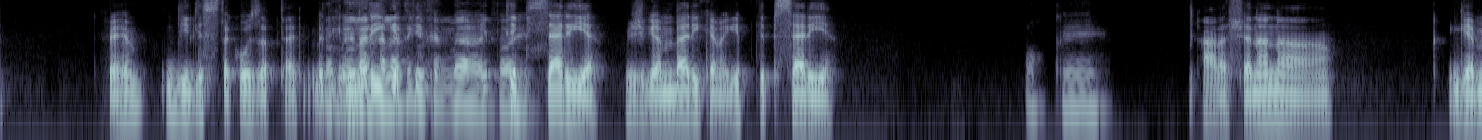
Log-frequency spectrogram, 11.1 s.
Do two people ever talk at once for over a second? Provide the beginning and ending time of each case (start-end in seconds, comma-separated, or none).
2.4-4.0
